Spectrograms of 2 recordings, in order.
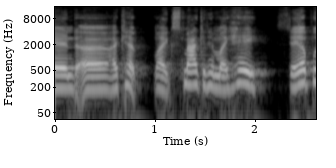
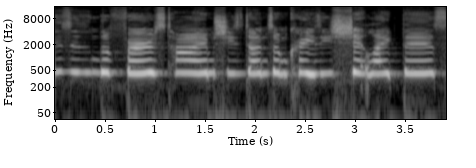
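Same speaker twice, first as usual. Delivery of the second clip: mock tearful crying voice, higher pitch; 13 semitones higher than usual. Retelling what the little brother said in the car: imitating someone crying. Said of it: "he's all crying".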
